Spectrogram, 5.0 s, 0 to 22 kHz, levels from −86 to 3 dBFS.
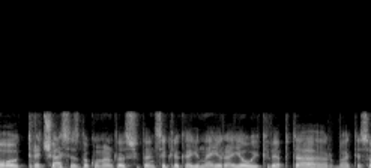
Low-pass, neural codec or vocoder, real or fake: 7.2 kHz; vocoder, 24 kHz, 100 mel bands, Vocos; fake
